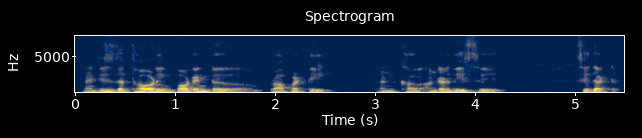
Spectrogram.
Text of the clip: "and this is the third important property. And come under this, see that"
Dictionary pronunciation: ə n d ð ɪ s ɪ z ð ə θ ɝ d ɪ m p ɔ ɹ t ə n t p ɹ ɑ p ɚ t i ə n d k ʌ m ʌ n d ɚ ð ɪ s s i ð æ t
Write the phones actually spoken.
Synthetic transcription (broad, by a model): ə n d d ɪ s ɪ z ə t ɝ d ɪ m p ɔ ɹ t ə n t p ɹ ɑ p ɚ t i ə n d k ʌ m ʌ n d ɚ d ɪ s s i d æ t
